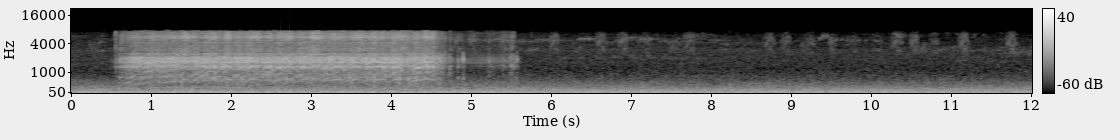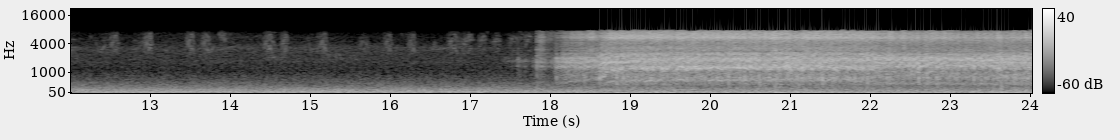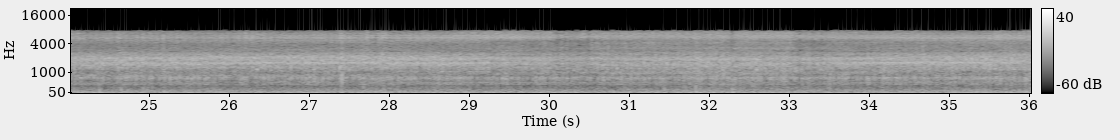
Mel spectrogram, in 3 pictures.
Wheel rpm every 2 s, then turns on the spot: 40, 80, 40, 0, 0, 0, 0, 0, 0, 100, 160, 130, 120, 120, 130, 130, 130, 130.
4-6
